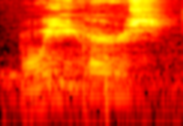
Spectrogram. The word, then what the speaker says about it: Uyghur: hold on hold on Weavers Weavers that's pronunciation of that really yeah that I I'll do it again Weavers Weavers okay there's no V there but whatever um camps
